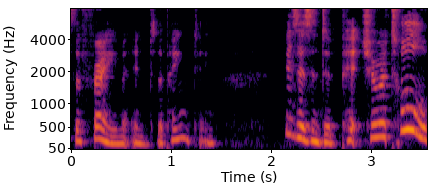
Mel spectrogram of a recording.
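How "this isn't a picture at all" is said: put-on higher, louder astonished child; astonished cry. A narrator's reading. Katie finds the painting real, crying out astonished. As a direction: let the wonder burst out. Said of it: "cried Katie, astonished".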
